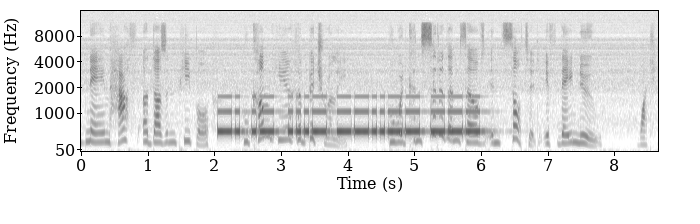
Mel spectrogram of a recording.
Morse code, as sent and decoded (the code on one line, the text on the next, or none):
-. .- ...- --..-- ---
NAV,O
